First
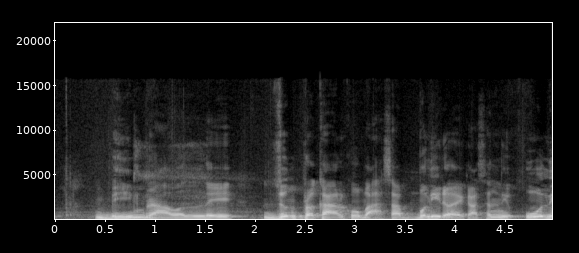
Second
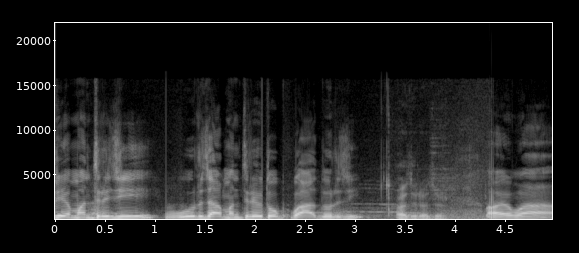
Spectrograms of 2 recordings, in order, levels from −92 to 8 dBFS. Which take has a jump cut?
second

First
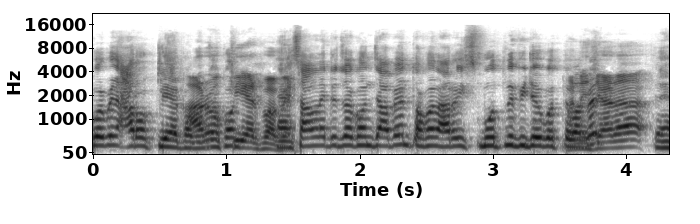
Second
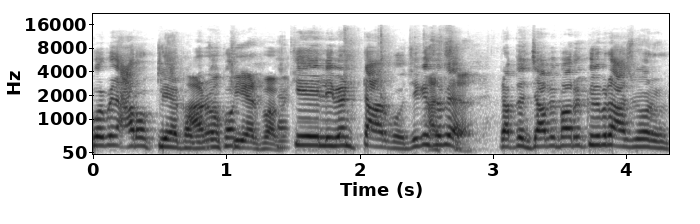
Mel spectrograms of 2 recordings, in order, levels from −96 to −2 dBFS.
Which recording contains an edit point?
second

